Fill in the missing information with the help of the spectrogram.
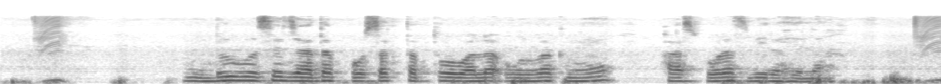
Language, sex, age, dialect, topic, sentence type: Bhojpuri, male, 25-30, Southern / Standard, agriculture, statement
